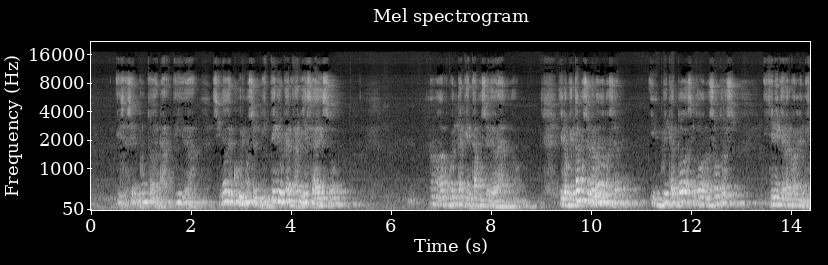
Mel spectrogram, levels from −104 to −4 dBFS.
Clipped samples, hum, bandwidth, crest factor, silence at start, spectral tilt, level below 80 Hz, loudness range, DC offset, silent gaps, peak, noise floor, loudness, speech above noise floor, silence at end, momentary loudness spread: under 0.1%; none; 15.5 kHz; 18 dB; 0 s; -6 dB/octave; -56 dBFS; 6 LU; under 0.1%; none; -8 dBFS; -50 dBFS; -25 LUFS; 27 dB; 0 s; 17 LU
